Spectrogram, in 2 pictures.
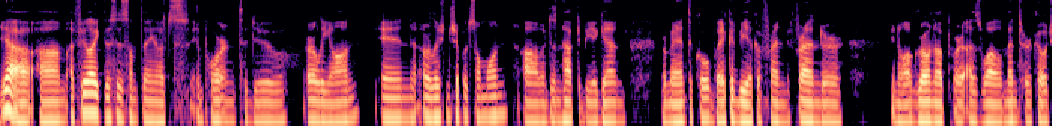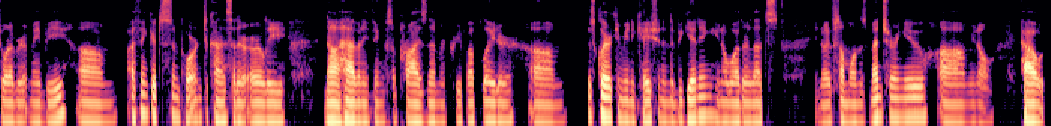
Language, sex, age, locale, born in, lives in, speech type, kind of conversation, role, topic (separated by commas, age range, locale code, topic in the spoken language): English, male, 25-29, en-US, India, United States, conversation, unstructured, none, How do you set boundaries kindly and clearly?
